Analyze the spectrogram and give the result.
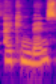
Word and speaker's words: accumbens: Alors vous le prononcez comme vous voulez, moi je le prononce accumbens.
